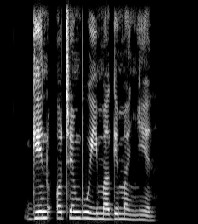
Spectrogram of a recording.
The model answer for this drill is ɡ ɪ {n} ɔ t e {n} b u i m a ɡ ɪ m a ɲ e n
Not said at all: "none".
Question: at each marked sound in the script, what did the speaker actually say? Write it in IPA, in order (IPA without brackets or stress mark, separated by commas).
n, m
